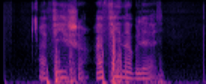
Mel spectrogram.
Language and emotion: Russian, angry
